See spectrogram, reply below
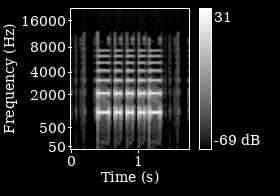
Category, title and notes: Sound effects > Electronic / Design
Morse SignoIgual
A series of beeps that denote the equal sign in Morse code. Created using computerized beeps, a short and long one, in Adobe Audition for the purposes of free use.
Language, Morse, Telegragh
